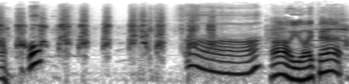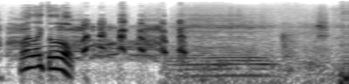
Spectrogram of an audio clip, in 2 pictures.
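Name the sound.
chicken clucking sound effect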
